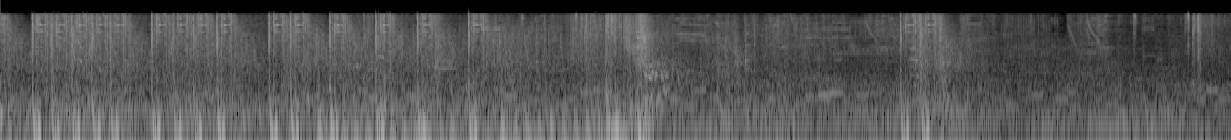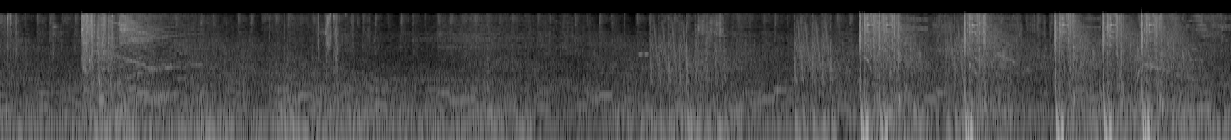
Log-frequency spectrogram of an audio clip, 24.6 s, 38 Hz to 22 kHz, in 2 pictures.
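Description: An automated gun turret fires in Mass Effect 3, producing repeated rattling bursts of rapid clattering shots across a steady, busy layer of combat noise.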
